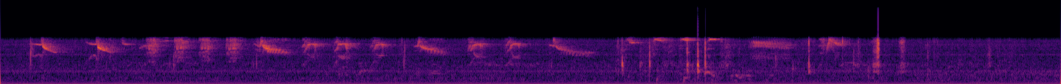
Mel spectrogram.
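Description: A bird calling: a quick run of about a dozen short, high, down-slurred chirps over the first five or six seconds. A few sharp clicks follow later on.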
